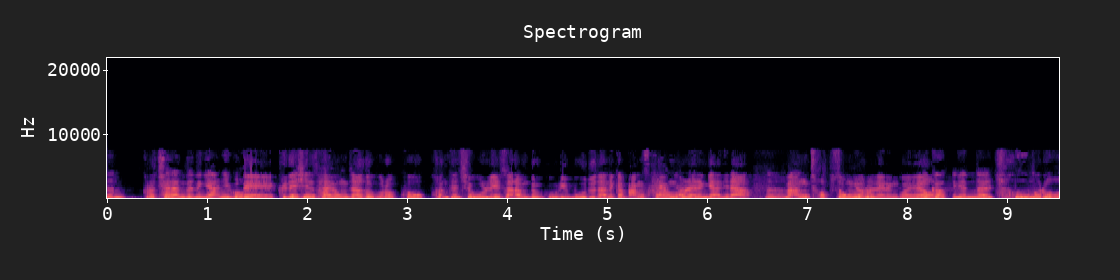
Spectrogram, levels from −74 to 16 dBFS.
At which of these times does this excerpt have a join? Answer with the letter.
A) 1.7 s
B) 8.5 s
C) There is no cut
B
